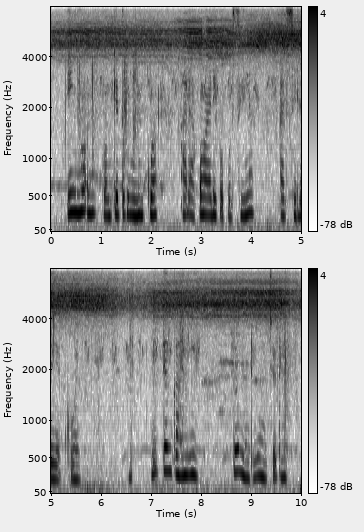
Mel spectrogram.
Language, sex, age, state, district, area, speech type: Santali, female, 18-30, Jharkhand, Seraikela Kharsawan, rural, spontaneous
